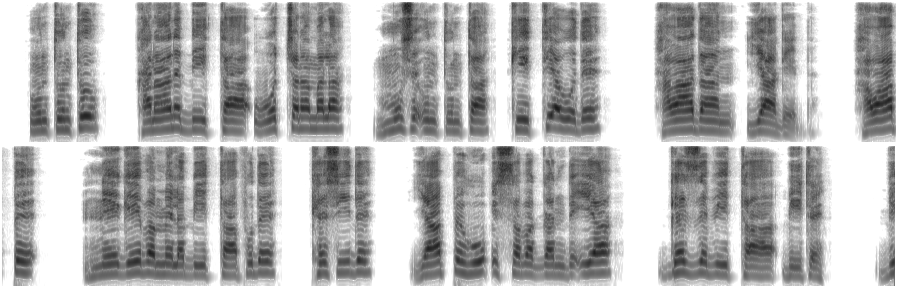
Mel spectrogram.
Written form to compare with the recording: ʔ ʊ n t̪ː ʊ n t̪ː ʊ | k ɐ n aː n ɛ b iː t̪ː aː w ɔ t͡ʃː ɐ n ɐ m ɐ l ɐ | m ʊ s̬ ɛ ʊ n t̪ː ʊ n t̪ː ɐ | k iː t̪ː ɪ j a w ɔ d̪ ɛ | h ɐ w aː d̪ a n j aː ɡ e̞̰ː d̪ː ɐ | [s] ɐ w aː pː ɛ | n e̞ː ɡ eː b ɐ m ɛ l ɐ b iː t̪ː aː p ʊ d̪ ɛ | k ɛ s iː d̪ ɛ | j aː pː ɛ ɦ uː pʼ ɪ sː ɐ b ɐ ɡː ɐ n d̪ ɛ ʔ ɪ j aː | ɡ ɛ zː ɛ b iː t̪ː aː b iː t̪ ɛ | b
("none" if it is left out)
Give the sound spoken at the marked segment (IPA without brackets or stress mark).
h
